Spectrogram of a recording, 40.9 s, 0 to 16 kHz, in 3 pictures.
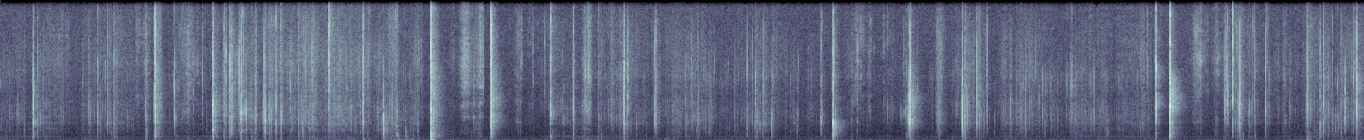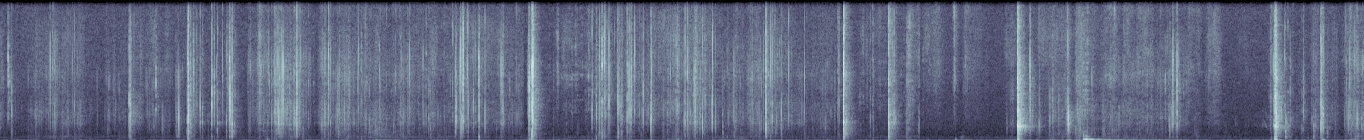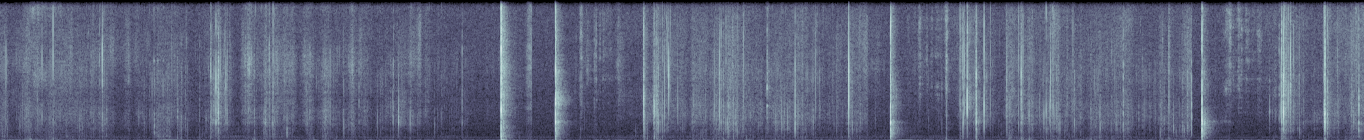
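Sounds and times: chalk crumbling and crunching: 0.0 - 40.9
dull thump: 24.3 - 25.4.

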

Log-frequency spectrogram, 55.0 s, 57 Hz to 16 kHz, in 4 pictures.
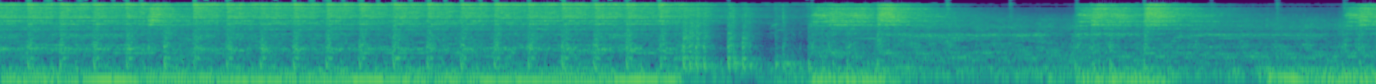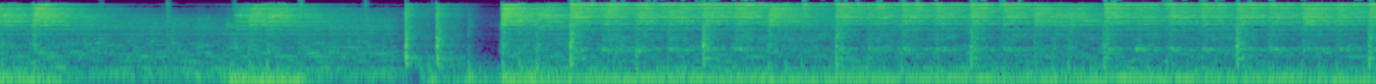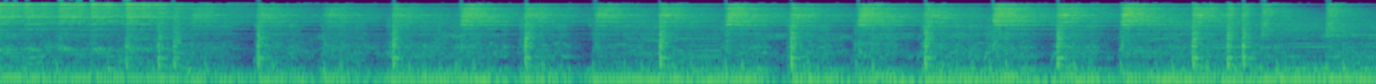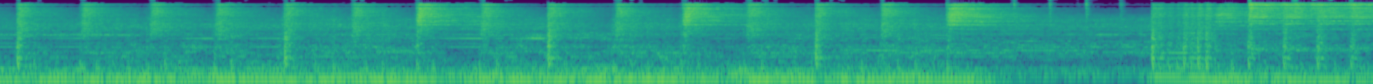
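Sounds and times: live rock band: 0.0 - 55.0
drum kit hits: 52.8 - 55.0.

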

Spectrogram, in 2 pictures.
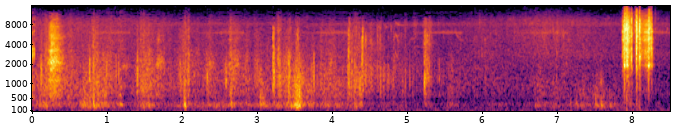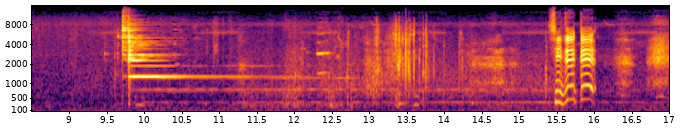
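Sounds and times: camera shutter clicks: 7.9 - 8.4
hanging bell ringing: 9.5 - 17.0.

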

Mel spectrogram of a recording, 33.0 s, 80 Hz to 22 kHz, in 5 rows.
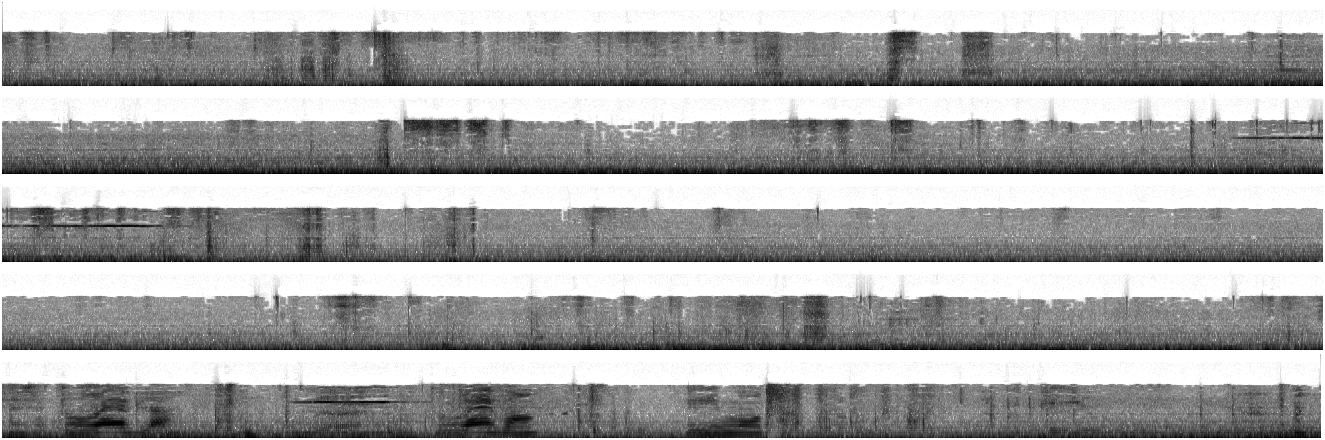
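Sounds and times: engine and road rumble: 0.0 - 33.0
short high beep: 27.9 - 28.6.

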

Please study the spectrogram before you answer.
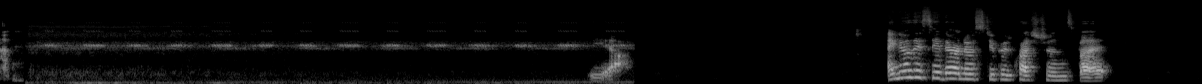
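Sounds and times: crickets chirping: 0.3 - 6.4
low hum: 0.3 - 6.4.

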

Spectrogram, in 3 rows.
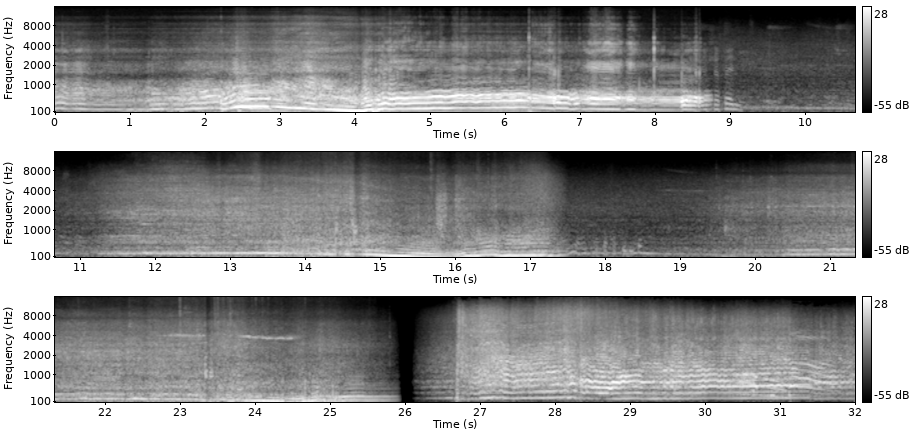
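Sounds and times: rally car engines passing: 0.0 - 32.0
engine with wavering pitch: 9.5 - 32.0.

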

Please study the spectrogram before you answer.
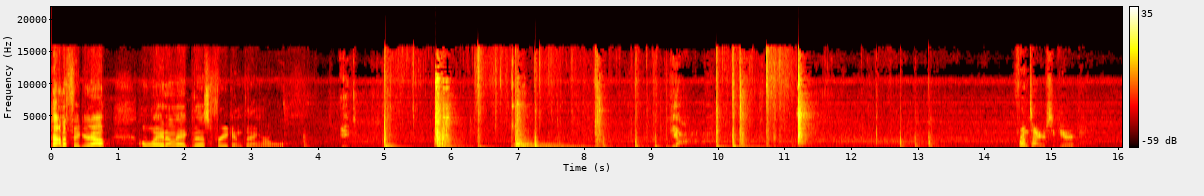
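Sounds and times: wheels and tyres thudding on trailer: 4.9 - 11.5.

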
